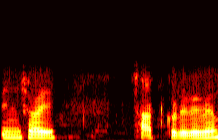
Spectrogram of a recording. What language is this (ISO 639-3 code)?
ben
